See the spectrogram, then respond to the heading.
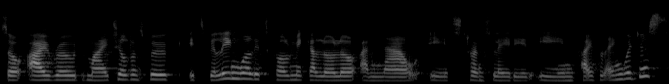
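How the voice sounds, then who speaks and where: A woman speaks at a moderate pace in a medium pitch, her tone bright and sharp. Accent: Spanish. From Spain. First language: Spanish. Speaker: keynote speaker, author and entrepreneur. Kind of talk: keynote talk. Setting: stage with live audience, also streamed.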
